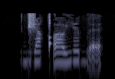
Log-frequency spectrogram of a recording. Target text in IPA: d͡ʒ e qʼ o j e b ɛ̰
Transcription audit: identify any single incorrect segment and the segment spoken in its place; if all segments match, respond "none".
none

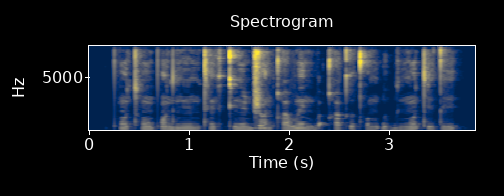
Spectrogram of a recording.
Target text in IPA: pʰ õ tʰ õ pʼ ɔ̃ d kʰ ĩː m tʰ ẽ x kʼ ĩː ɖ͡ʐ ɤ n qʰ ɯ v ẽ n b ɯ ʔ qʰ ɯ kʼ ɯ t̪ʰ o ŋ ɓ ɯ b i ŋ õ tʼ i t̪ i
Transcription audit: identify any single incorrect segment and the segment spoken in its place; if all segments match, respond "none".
kʰ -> ŋ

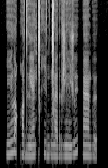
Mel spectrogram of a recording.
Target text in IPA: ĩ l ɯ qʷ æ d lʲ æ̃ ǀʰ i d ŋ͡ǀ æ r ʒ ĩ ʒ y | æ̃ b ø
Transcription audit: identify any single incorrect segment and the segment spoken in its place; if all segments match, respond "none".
none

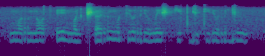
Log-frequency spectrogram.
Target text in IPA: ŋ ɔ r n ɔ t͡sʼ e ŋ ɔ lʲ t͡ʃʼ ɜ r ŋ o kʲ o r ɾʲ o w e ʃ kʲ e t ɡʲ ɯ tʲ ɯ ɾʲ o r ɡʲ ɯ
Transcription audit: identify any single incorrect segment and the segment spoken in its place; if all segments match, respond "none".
none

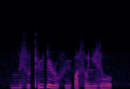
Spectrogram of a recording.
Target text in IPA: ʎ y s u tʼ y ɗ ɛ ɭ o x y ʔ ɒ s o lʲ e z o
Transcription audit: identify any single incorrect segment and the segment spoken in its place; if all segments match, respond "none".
ɛ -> e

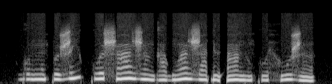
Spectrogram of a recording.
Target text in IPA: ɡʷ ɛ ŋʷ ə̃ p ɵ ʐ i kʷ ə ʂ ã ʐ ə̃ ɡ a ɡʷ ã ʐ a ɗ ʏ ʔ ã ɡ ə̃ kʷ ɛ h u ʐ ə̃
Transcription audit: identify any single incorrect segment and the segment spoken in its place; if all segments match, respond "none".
none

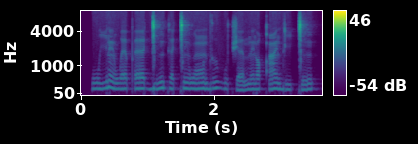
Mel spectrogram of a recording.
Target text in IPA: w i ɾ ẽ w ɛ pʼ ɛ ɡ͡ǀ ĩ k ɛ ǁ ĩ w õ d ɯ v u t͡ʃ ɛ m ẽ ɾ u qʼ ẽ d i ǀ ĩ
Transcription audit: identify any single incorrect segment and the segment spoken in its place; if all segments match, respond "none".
ǁ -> ǀ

